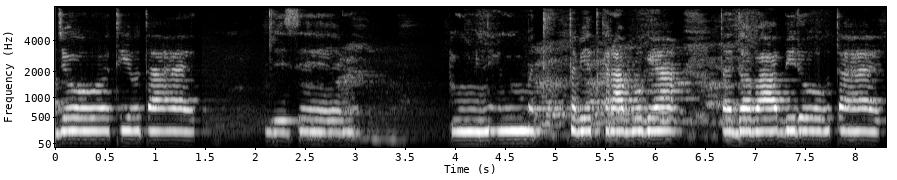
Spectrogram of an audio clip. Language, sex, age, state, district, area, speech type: Hindi, female, 18-30, Bihar, Samastipur, rural, spontaneous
